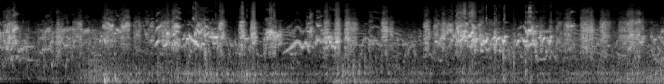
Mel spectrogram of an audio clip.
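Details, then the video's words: Parrots chirping while eating, February 25, 2024: unbroken high, rapid twittering from several birds, with sharp clicks mixed into the chatter. "Beautiful Parrot eating food birds chirping sounds"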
